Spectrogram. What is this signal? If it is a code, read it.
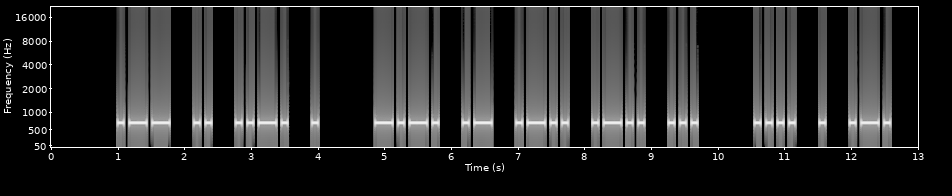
Morse code, heard as a keyed tone, about 14 wpm, spaced as for 12 wpm, 700 Hz. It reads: WIFE CALLS HER
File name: Morsekurs / Witze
